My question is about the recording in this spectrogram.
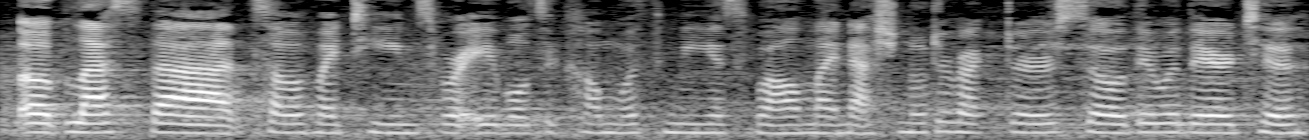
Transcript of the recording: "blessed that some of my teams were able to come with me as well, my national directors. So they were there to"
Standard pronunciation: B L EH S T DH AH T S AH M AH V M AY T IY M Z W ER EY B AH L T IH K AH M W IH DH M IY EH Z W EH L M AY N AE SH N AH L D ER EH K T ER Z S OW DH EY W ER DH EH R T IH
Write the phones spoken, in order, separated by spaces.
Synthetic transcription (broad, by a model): B L EH S DH AH T S AH M AH V M AY T IY M Z W ER EY B L T IH K AH M W IH DH M IY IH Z W EH L M AY N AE SH N L D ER EH K T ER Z S OW DH EY W ER DH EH R T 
